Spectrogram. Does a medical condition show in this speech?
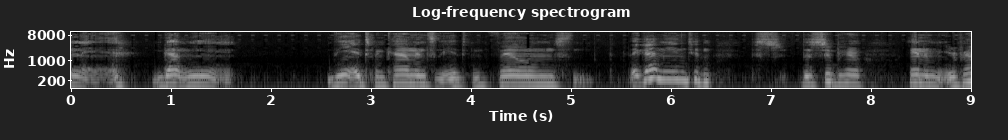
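Yes: cerebral palsy; able to speak.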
